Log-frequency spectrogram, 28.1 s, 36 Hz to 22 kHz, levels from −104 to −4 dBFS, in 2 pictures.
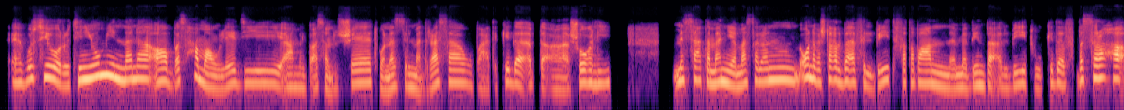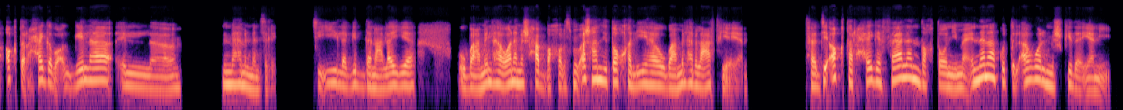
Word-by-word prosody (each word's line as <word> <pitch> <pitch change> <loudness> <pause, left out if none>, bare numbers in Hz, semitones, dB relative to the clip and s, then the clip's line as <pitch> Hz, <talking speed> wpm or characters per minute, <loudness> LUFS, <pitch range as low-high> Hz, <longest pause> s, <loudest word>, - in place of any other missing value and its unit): آآ، 185 -1 -1
بُصّي، 235 +5 +1
هو 215 -4 +4
روتين 175 +7 0
يومي 275 +4 +7
إن 220 -4 +5
أنا 225 +1 +3
آه، 205 +1 +5
باصحى 205 +7 -2
مع 155 -8 +3
ولادي، 175 +4 -4
أعمل 150 -1 -3
بقى - - -4
ساندوتشات 180 +9 -2
وأنزِّل 145 +4 -4
مدرسة 185 - -1
وبعد 170 -4 -8
كده 185 -3 0
أبدأ 125 -6 -4
أ - - -3
شُغلي 185 0 -1 0.8
من - - +1
الساعة 210 0 -1
08:00 185 -2 +2
مثلًا 190 +5 -2 0.4
وأنا 255 -2 +4
باشتغل 210 +2 0
بقى 190 -1 +2
في - - -11
البيت، 170 +8 -4
فطبعًا 185 0 0 0.3
ما 145 0 -3
بين 160 +4 -4
بقى - - -1
البيت 160 +4 -6
وكده 170 +7 -5
ف 160 - -11
بس 210 +1 -2
الصراحة 240 +1 +4
أكتر 215 - 0
حاجة 205 -2 +1
بأجّلها 205 +9 +1
ال 150 -3 -5 0.9
المَهام 170 0 -1
المنزلية، 130 -5 -7 0.5
تقيلة 180 -4 -4
جدًا 150 -2 -3
عليّا 155 +3 0 0.6
وباعملها 175 +5 +1
وأنا 190 +2 +4
مش 180 0 +3
حابّة - - +3
خالص، - - -6
ما - - -2
بيبقاش 235 -2 +4
عندي 220 -2 +3
طاقة 190 -2 +1
ليها 165 +1 0
وباعملها 150 +4 0
بالعافية 145 -5 -1
يعني، - - -6 0.8
فدي - - +2
أكتر - - +3
حاجة 200 0 0
فعلًا 230 +3 +3
ضاغطاني، 155 -4 -2
مع 145 +2 -1
إن 200 +5 +2
أنا 260 +1 +7
كنت 195 -5 -5
الأول 215 -3 +1
مش 155 -2 0
كده، 175 - -4
يعني 120 +1 -4
180 Hz, 160 wpm, -24 LUFS, 155-205 Hz, 0.9 s, يومي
